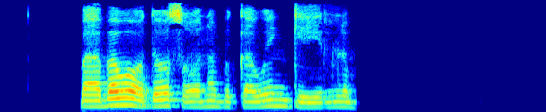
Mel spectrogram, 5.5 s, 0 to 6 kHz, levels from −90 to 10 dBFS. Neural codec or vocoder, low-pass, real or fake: none; 5.4 kHz; real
